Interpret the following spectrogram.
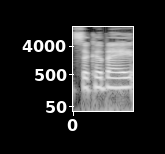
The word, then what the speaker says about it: SCB: We gentlemen referred to it with the acronym SCB and pronounced it like the Japanese word sukabe or pervert.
